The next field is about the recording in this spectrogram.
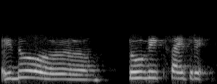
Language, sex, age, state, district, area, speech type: Kannada, female, 18-30, Karnataka, Bidar, urban, conversation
